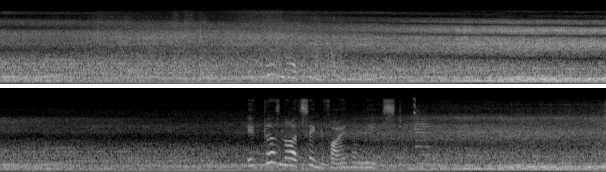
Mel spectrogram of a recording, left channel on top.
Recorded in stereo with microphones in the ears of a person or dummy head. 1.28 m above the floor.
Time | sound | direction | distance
0.0 | a lawn mower | 65° left (ahead or behind) | ?
2.5 | a woman speaking | 50° right (ahead or behind) | ?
